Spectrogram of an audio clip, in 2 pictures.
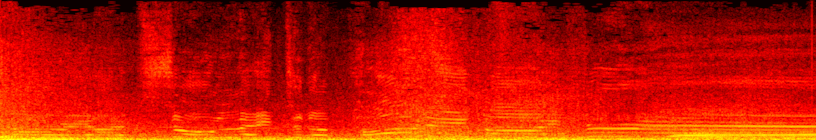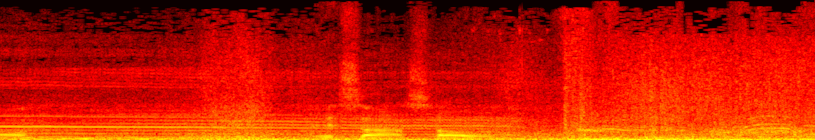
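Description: A man shouts playfully.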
